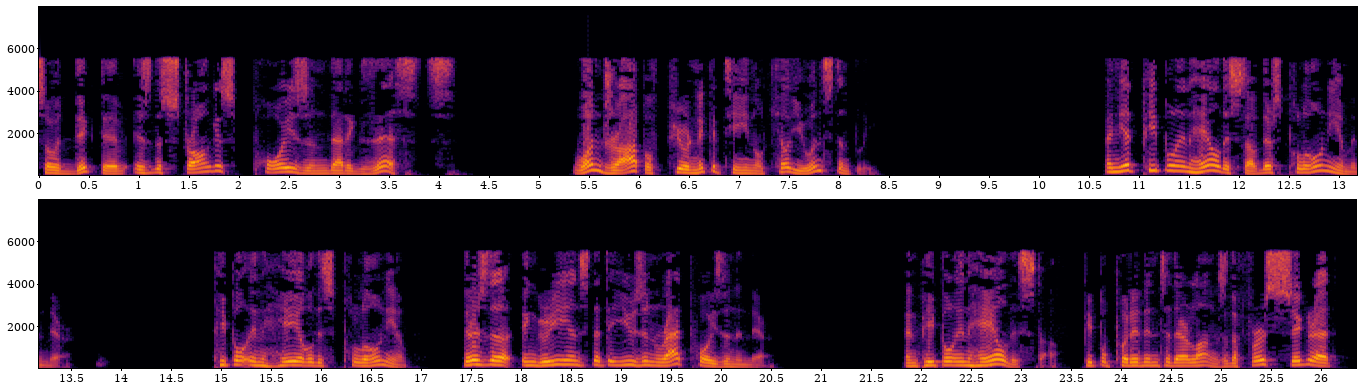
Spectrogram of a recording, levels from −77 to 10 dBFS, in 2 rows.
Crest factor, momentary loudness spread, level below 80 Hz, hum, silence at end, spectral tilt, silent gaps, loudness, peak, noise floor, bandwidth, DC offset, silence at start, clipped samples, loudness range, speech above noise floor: 16 dB; 12 LU; -52 dBFS; none; 0.25 s; -10.5 dB/octave; 4.65-5.29 s, 8.77-10.62 s, 14.17-14.31 s, 14.38-14.88 s, 20.92-21.78 s; -15 LUFS; 0 dBFS; -57 dBFS; 5.8 kHz; under 0.1%; 0 s; under 0.1%; 6 LU; 43 dB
